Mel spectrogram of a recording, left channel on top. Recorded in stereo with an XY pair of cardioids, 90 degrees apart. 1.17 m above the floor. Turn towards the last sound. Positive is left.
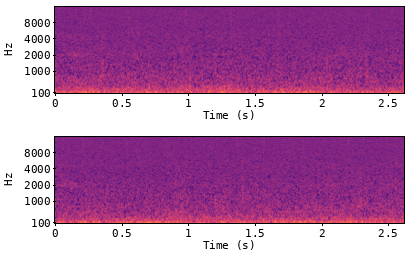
No sound to turn to.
